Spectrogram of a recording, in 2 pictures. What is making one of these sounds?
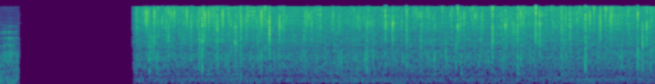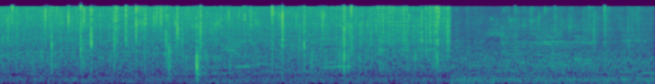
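Food sizzles and crackles in a hot frying pan.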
